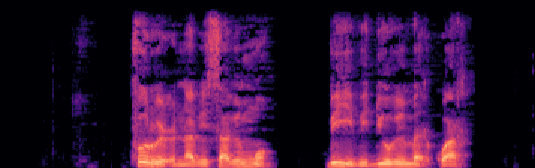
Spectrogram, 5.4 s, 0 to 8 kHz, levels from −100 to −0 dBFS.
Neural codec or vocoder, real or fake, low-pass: none; real; 7.2 kHz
